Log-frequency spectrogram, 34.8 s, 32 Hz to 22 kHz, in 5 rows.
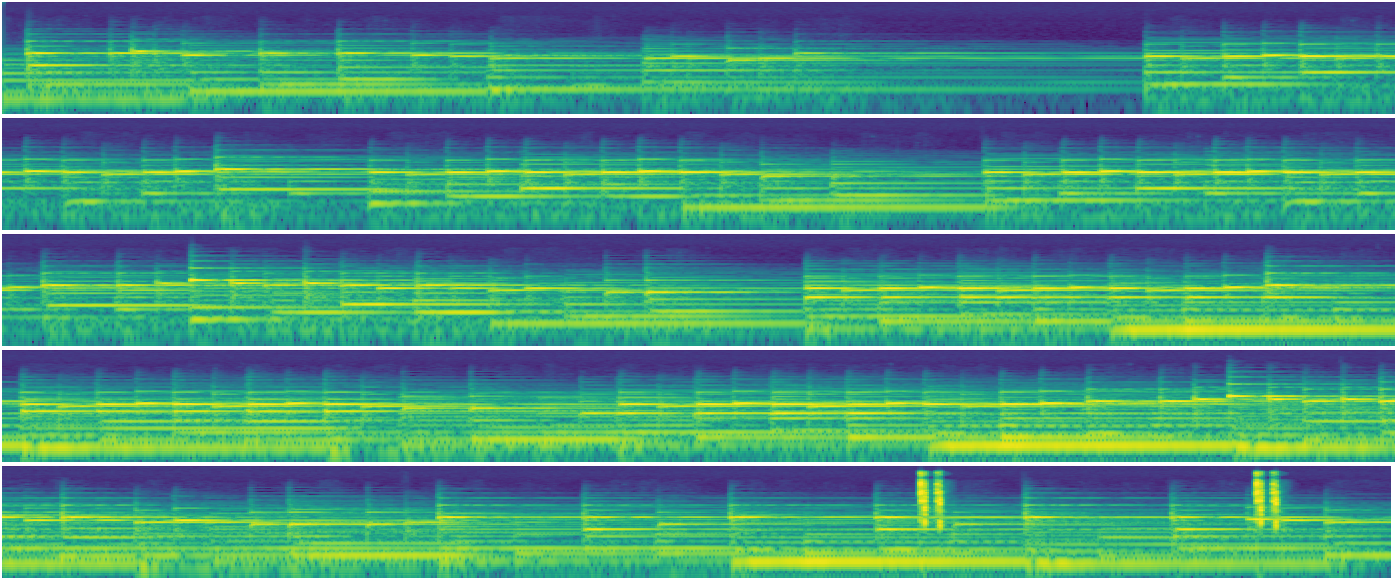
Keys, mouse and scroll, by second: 3.1 alt+scroll down 1, 4.5 space, 4.6 click, 5.0 space, 5.4 alt+scroll up 1, 6.2-7.7 drag, 11.1 scroll up 1, 14.0 scroll up 1, 14.0 click, 20.8 click, 25.4 click, 29.9-34.8 drag.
